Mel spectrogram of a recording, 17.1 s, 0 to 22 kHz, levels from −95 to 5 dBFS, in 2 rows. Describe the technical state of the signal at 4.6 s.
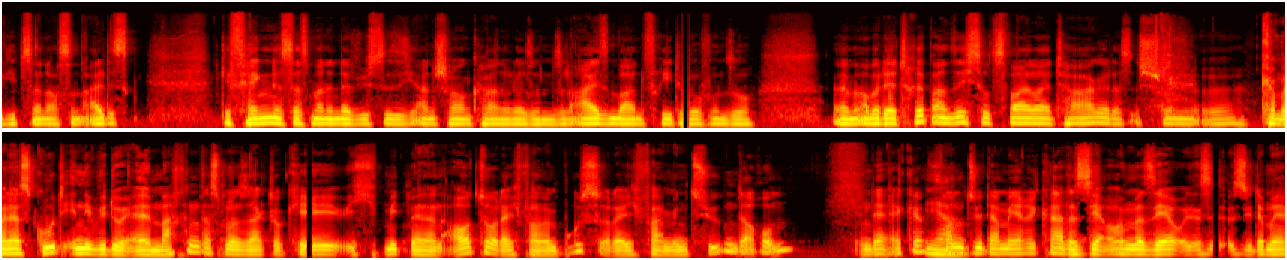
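A gap between chunks runs from 4.54 to 4.58 s, just before "und so". Silence fills the join between chunks, heard as a 44 ms hole.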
